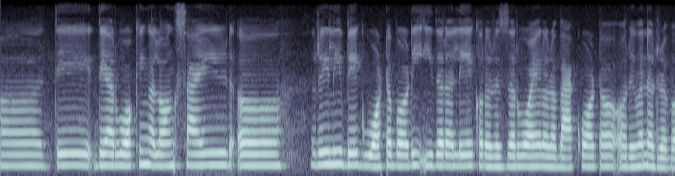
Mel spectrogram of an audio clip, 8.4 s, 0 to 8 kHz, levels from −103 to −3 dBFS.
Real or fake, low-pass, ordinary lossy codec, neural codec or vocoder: real; 7.2 kHz; none; none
